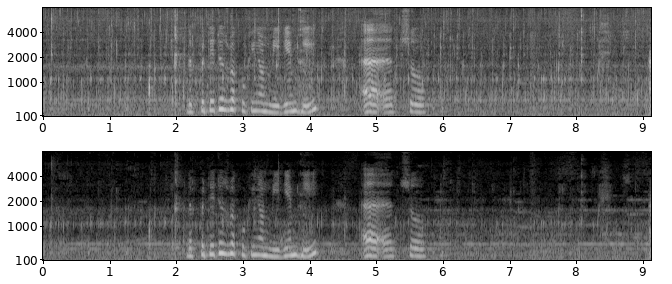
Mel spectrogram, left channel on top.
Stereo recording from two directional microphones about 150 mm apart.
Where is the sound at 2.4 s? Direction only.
55° right (ahead or behind).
